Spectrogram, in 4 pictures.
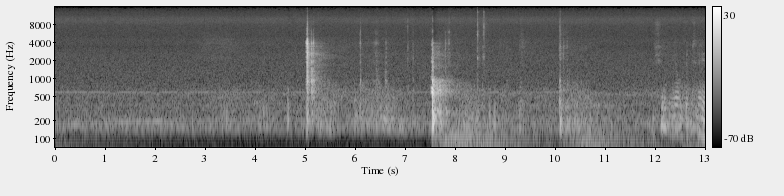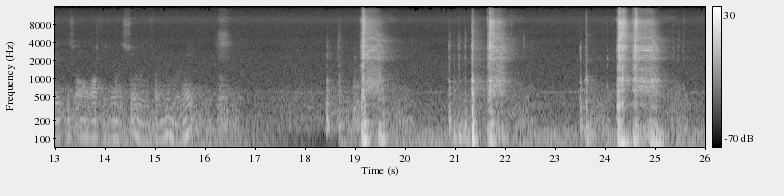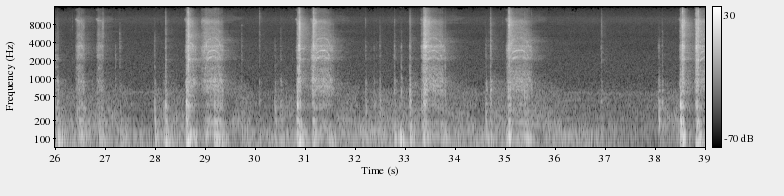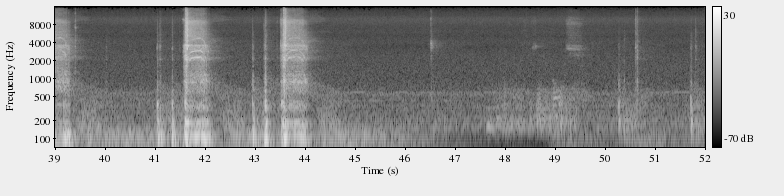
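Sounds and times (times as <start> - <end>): power ratchet whine: 18.4 - 20.0, 20.9 - 22.7, 23.5 - 35.9, 38.1 - 40.1, 41.0 - 44.4.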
